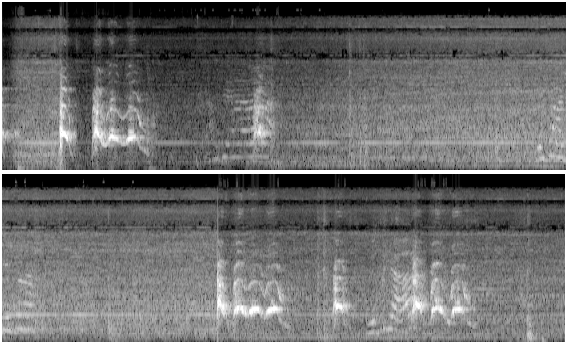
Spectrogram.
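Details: Poodle that has been fighting the vacuum cleaner for twelve years barks in short bursts, sharp repeated yaps at the start and again near the end, with a running vacuum hum and a woman's voice between.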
